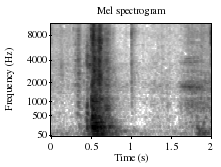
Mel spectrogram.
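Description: Meyer BL400 salt spreader's 12-volt motor dropping free of its mount once its bolts are out: one short clunk about half a second in.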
